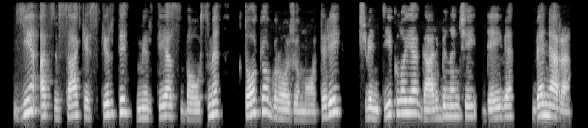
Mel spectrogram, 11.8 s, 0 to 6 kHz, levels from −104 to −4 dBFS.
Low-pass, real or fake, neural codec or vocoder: 5.4 kHz; real; none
